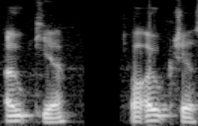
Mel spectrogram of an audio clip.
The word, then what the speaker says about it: Okja: It's the Netflix original Okja, sorry. I forgot they pronounced the J.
